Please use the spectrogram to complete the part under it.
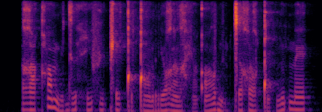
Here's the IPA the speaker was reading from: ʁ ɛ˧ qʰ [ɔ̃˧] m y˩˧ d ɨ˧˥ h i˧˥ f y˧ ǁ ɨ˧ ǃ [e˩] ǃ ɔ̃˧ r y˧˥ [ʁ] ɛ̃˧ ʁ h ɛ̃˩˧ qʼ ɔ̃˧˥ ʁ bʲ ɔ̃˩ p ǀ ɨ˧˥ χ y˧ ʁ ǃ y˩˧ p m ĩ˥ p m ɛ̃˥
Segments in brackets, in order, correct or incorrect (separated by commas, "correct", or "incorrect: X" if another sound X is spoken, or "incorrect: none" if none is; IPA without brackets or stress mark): incorrect: ɔ̃˥, incorrect: ɨ˩, correct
